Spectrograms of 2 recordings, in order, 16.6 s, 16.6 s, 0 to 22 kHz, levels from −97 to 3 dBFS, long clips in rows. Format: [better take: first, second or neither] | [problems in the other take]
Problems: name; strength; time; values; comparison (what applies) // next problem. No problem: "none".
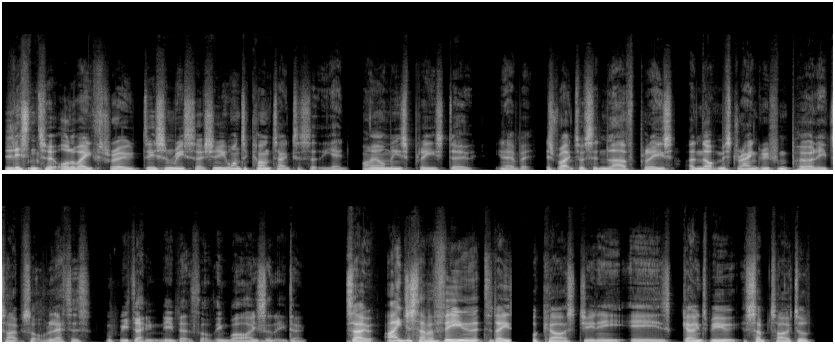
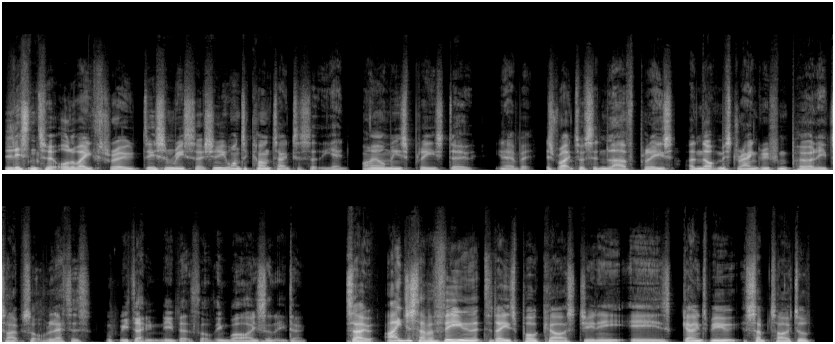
second | audio cutting out; at 13 s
